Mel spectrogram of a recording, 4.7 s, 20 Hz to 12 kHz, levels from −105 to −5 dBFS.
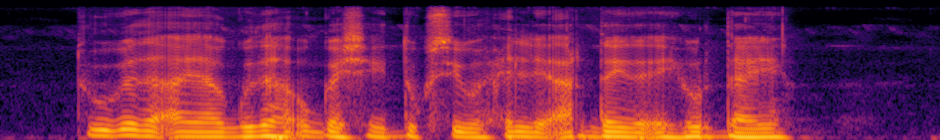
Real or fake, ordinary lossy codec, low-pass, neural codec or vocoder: real; none; 9.9 kHz; none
